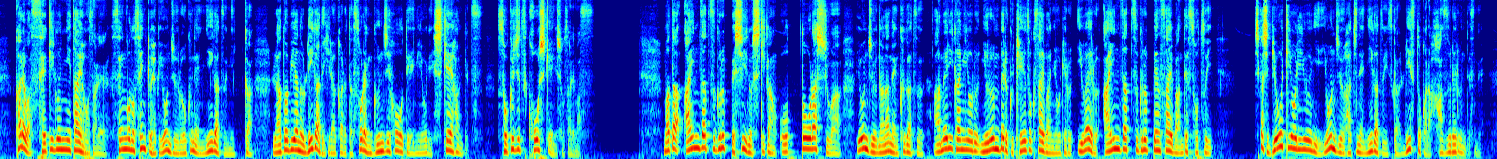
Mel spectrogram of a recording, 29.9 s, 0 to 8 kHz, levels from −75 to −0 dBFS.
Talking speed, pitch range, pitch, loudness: 290 characters per minute, 120-185 Hz, 150 Hz, -15 LUFS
